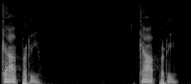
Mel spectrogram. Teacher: the R, of course, is lightly trilled. Don't overexaggerate it and turn it into capri.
